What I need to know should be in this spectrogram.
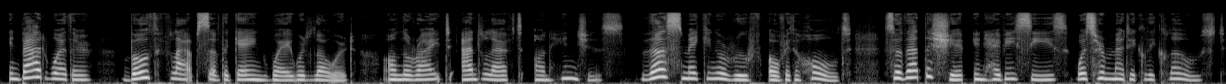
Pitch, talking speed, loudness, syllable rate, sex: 230 Hz, 165 wpm, -18 LUFS, 4.5 syllables/s, female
